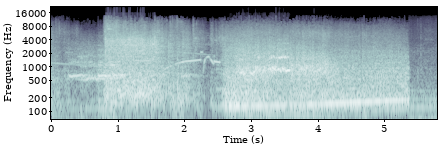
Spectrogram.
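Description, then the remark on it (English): Police cars chasing a getaway car skid with squealing tires; one spins and crashes into a pile of oil drums and rubbish with loud clattering crashes, and the other pursuing cars bash into each other, followed by a sustained engine roar and grinding noise before cutting off abruptly. “One of the police cars spins and crashes into the pile. The other pursuing cars bash into each other and come to a stop.”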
